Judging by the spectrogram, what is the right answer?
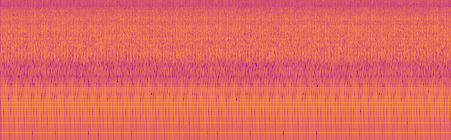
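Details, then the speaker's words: Marketplace diesel generator after repairs, first start: deep, steady diesel thrum at even beat, no misses, knocks or hunting; engine runs smoothly but generator still makes no power. "oh she's running really well been not making power still so we'll have to do a bit more digging"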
